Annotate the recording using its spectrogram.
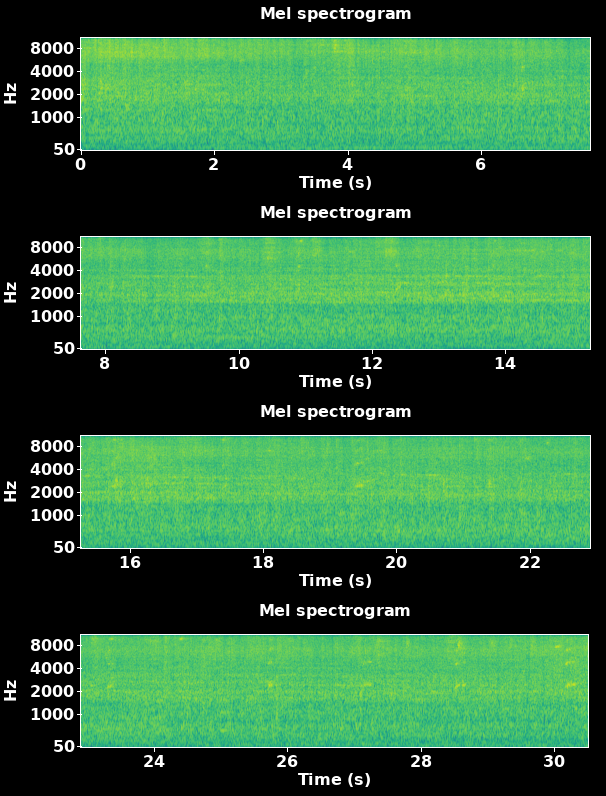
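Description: Cars of a long mixed freight train rolling past: a steady rumble of steel wheels on rail with clickety-clack over the rail joints.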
